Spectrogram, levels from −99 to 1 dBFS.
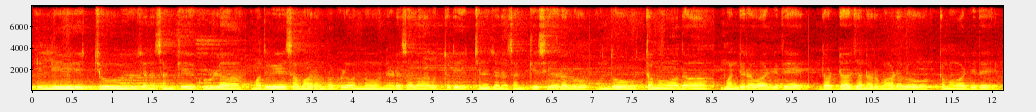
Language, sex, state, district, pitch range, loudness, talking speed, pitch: Kannada, male, Karnataka, Dakshina Kannada, 135-140 Hz, -14 LUFS, 80 wpm, 135 Hz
